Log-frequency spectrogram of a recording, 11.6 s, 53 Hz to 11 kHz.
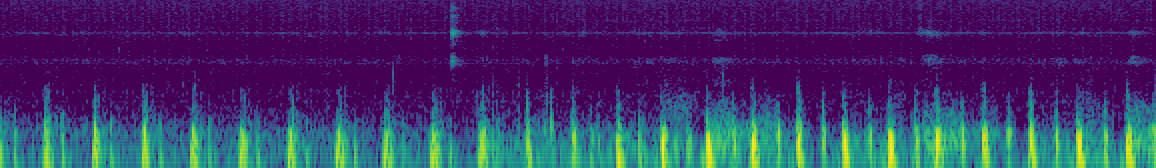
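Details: Strong, pounding low heartbeats, fast and regular, roughly 130 beats a minute; forceful heartbeat.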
